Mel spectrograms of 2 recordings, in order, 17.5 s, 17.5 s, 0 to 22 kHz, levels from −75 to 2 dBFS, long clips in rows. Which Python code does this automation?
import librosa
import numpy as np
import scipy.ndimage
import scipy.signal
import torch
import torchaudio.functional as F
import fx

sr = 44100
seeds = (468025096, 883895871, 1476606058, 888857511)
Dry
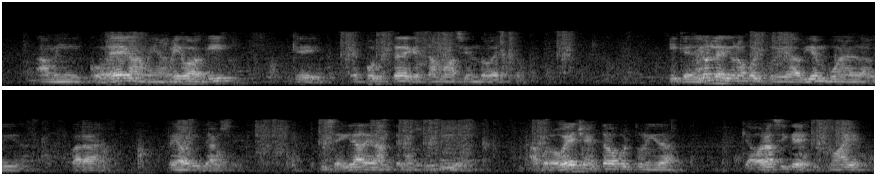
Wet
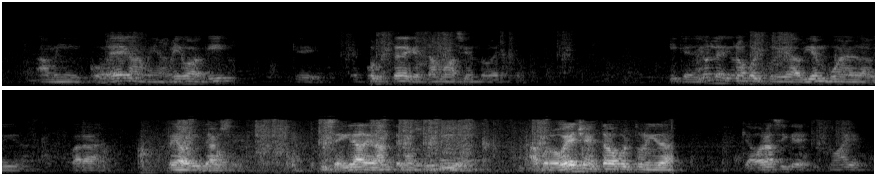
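

y = fx.gain(x, sr, db=fx.steps((0.0, -12.0), (2.33, -19.0), (3.69, -7.5), (4.71, -15.0), (7.34, -7.0), (10.12, 3.5), (15.44, -5.5), (16.64, -12.5)))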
